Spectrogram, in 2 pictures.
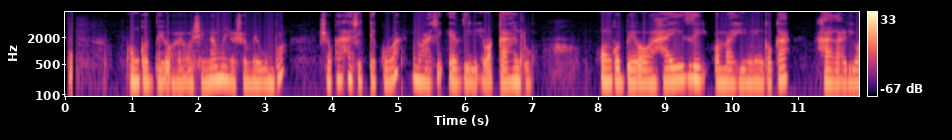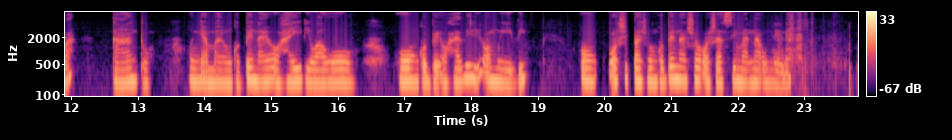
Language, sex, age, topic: Oshiwambo, female, 18-24, agriculture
